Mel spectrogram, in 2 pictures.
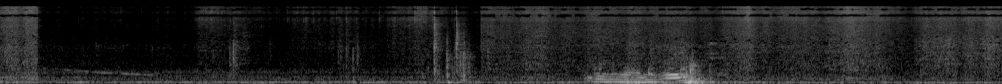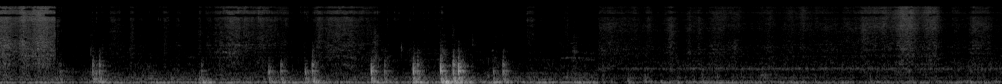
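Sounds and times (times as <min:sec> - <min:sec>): sizzling hiss: 0:00.0 - 0:00.4.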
